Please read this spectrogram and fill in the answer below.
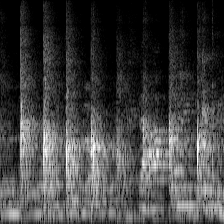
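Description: Hand clapping in a quick, fairly even run of about four to five claps a second, starting just after the beginning, with voices talking underneath.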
